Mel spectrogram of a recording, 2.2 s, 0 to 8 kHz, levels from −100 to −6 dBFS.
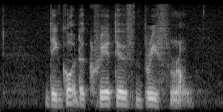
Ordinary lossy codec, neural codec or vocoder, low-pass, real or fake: AAC, 32 kbps; none; 7.2 kHz; real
